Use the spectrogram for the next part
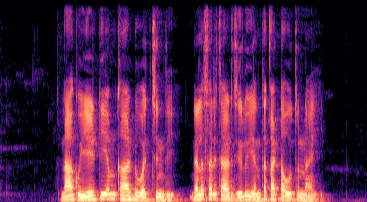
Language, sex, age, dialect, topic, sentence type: Telugu, male, 18-24, Utterandhra, banking, question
